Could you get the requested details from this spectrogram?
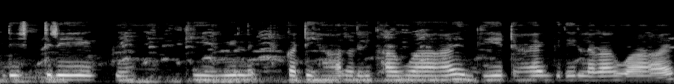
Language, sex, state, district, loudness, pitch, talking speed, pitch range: Hindi, female, Bihar, Purnia, -18 LUFS, 205 Hz, 90 wpm, 200-215 Hz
